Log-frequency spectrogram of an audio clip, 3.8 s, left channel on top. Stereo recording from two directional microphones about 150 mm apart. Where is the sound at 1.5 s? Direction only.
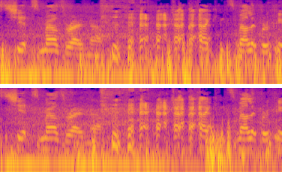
40° right (ahead or behind).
